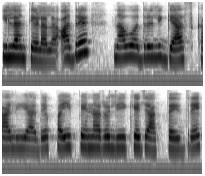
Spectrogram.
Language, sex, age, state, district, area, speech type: Kannada, female, 18-30, Karnataka, Chitradurga, rural, spontaneous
